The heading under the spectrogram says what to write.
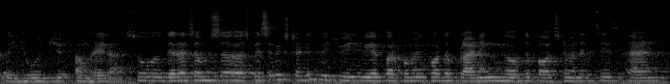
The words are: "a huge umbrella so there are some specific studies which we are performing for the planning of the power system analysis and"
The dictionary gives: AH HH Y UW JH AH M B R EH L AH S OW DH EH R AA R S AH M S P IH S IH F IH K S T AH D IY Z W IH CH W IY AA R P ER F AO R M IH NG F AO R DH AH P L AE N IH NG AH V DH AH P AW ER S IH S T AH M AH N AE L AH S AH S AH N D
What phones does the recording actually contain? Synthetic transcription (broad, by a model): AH HH Y UW JH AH M R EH L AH S OW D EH R AA R S AH M S P IH S IH F IH K S T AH D IY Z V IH CH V IY AA R P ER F AO R M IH NG F AO R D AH P L AE N IH NG AH V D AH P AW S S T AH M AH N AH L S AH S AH N D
